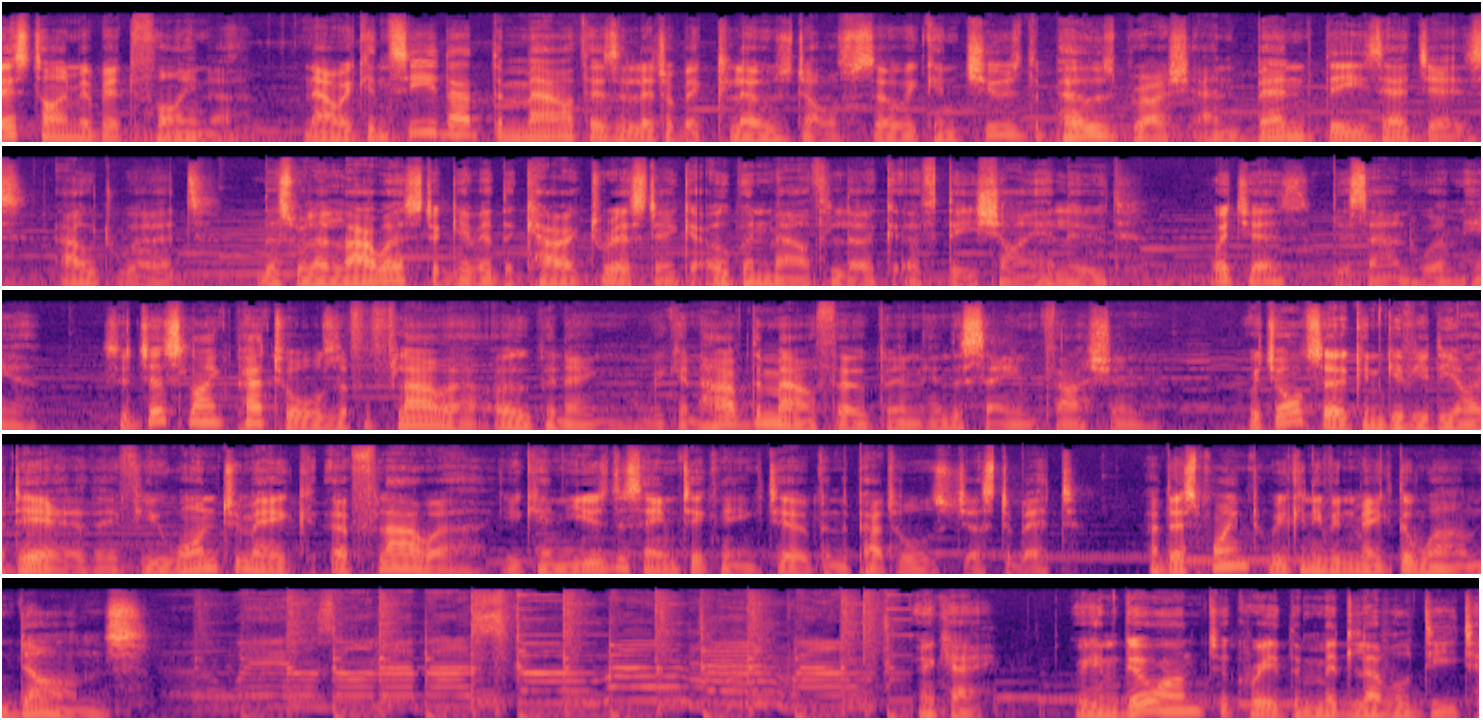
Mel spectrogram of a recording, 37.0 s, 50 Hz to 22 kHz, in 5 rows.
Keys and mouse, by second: 1.2 shift+middle click, 1.3 middle click, 2.9 shift+click, 3.3 f, 3.6 f, 5.5 click, 6.0 shift+click, 6.5 click, 7.6 shift+click, 7.8 click, 7.8 right click, 9.0 ctrl+z, 9.2 click, 9.9 click, 10.3 ctrl+z, 10.4 click, 10.9 f, 11.3 f, 11.8 click, 11.8 f, 13.2 middle click, 14.0 click, 15.1 middle click, 16.9-18.2 middle drag, 18.5 middle click, 20.0 middle click, 20.8 shift+middle click, 21.2 click, 21.2 middle click, 21.2 right click, 22.0 middle click, 22.6 middle click, 25.4-26.7 drag, 25.4-26.7 middle drag, 25.4-26.7 right drag, 26.8 ctrl+middle click, 27.1 shift+middle click, 27.3 middle click, 27.8 f, 28.1 f, 29.0 click, 33.6 ctrl+z, 33.9 middle click, 34.4 shift+middle click, 35.1-36.6 middle drag, 36.8 ctrl+middle click.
